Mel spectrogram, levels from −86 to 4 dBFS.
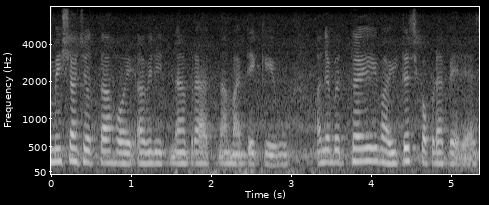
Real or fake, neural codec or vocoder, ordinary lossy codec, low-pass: real; none; none; none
